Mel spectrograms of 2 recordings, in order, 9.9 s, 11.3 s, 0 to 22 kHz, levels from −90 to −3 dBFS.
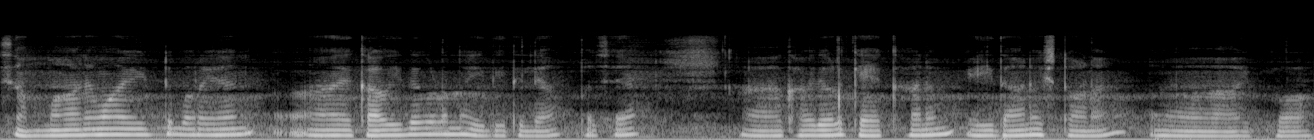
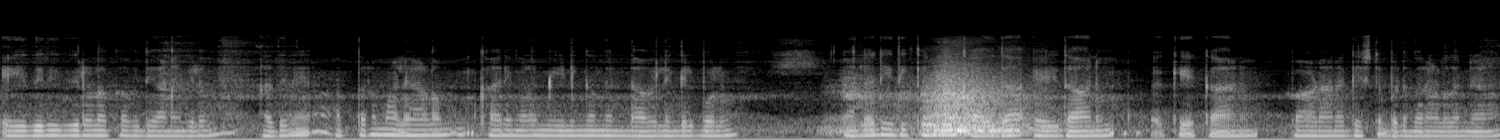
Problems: background sounds at intervals, low volume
